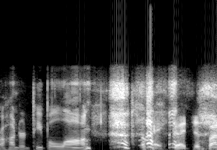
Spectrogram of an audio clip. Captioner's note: laughing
